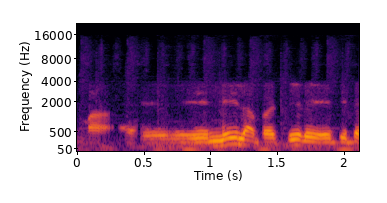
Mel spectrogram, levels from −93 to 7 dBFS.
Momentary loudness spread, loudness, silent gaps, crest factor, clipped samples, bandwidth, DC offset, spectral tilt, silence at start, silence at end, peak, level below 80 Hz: 12 LU; -23 LUFS; none; 12 dB; under 0.1%; 12.5 kHz; under 0.1%; -8.5 dB/octave; 0.1 s; 0 s; -10 dBFS; -46 dBFS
